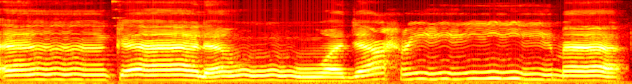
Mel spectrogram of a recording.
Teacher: اس والے نون پر اخفا کریں گے، لام کو واو کے ساتھ ملا کر ادغام مع الغنہ یعنی غنہ کے ساتھ پڑھیں گے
